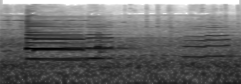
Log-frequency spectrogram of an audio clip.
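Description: Saxophone sounding one loud held note for about half a second, starting suddenly, then a short second note, over steady street hum.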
